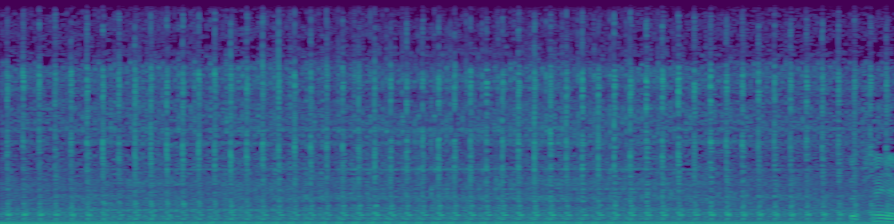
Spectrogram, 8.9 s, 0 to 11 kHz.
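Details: Nissan X-Trail 2.0 dCi (Renault-built diesel) at idle: a sharp, even knock about three times a second after the engine stalled and restarted. The mechanic likens it to a piston hitting valves; spun bearings were suspected but ruled out, and a loose piece of metal was found inside.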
